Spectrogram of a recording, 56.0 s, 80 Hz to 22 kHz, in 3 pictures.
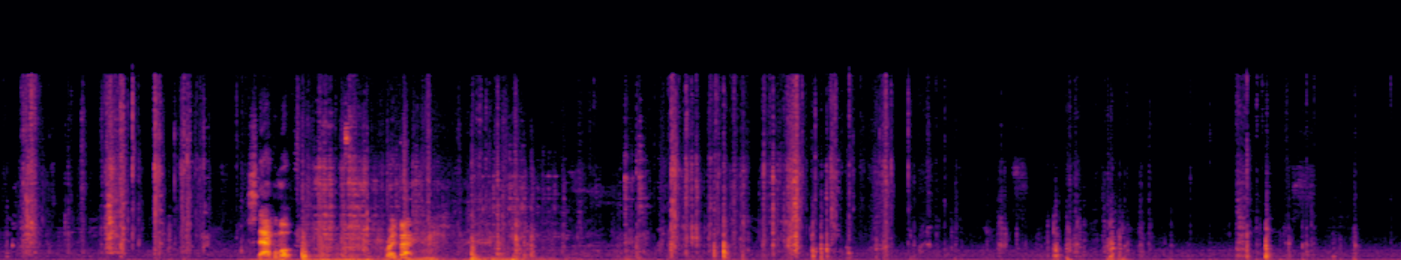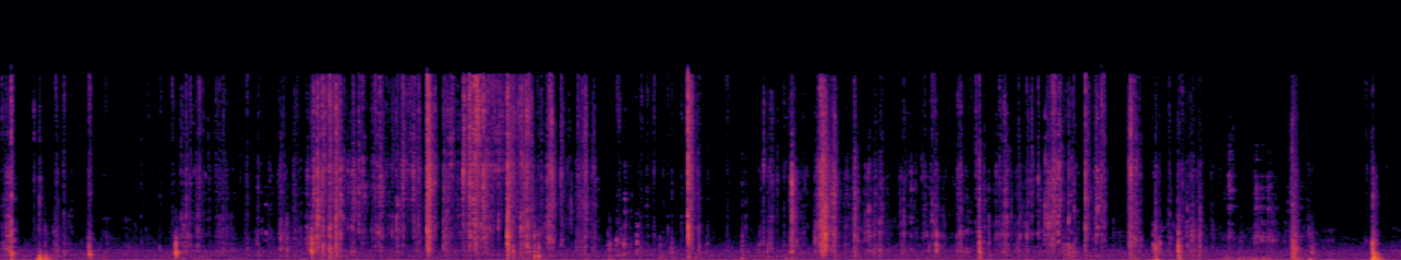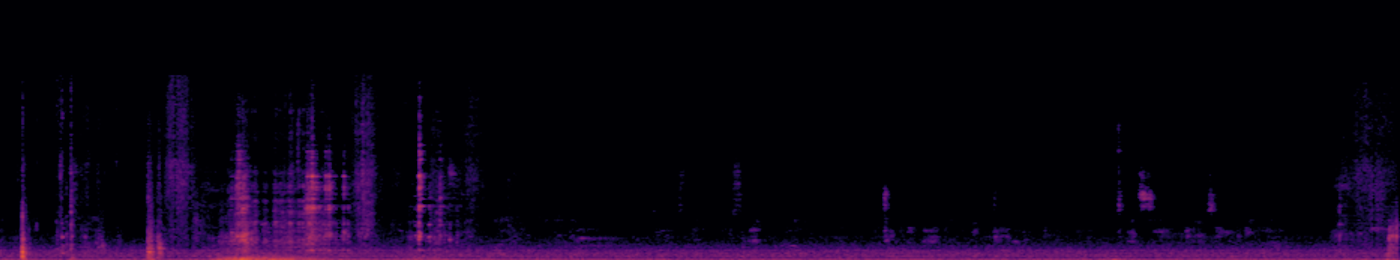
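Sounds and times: plastic shrink-wrap crinkling: 8.6s - 12.4s, 21.0s - 35.2s.

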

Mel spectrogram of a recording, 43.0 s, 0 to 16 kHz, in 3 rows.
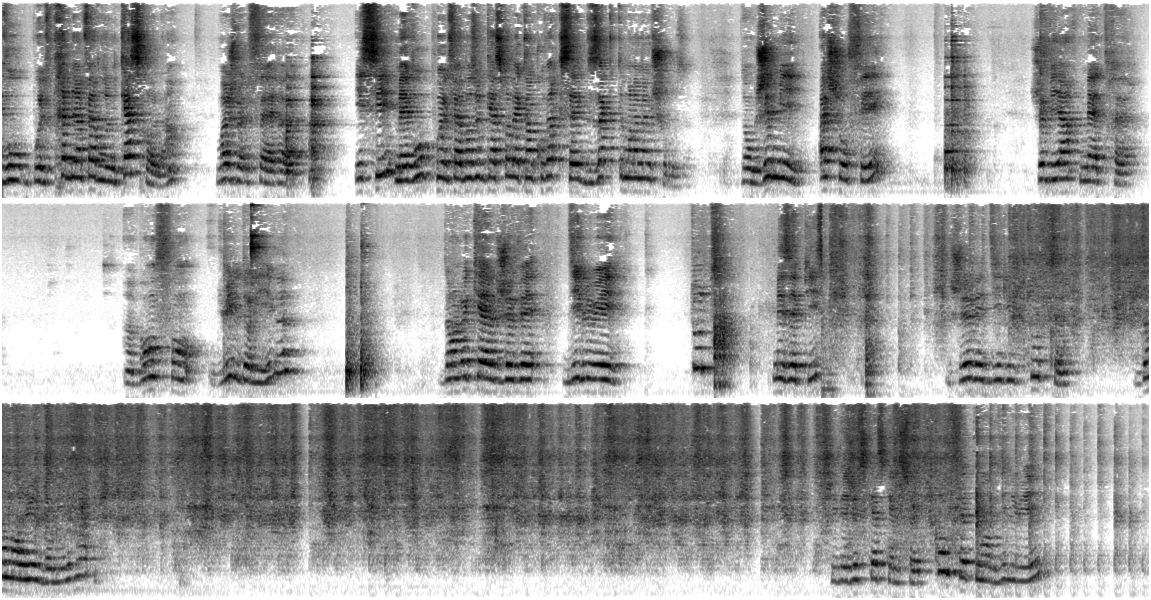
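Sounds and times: ceramic bowl clunk: 3.5s - 4.2s, 11.8s - 12.2s
utensil stirring and scraping pot: 24.5s - 41.6s.

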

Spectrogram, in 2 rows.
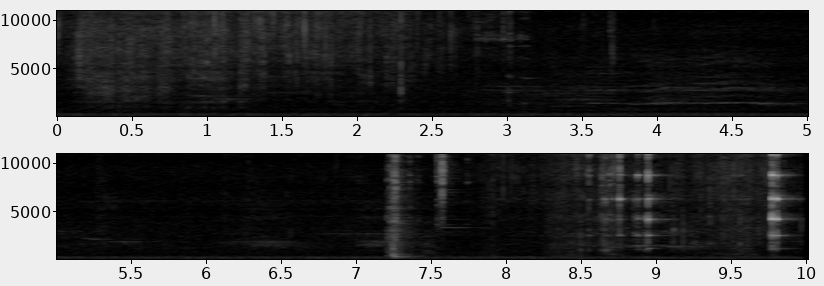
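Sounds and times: glass bowl clinking: 8.5s - 10.0s.

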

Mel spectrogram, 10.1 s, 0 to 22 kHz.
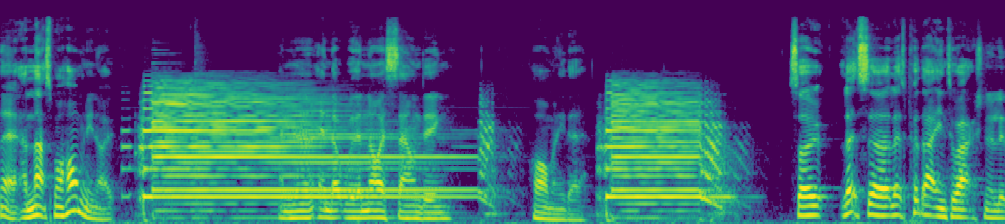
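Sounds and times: overdriven electric guitar chord: 1.2s - 5.3s, 6.0s - 7.6s.

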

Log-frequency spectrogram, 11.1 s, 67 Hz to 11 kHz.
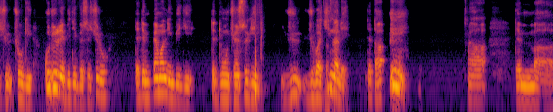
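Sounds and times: man clearing his throat: 7.8s - 8.2s.

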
